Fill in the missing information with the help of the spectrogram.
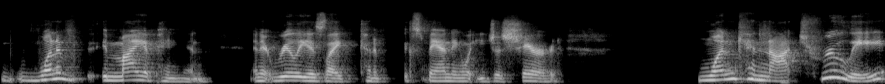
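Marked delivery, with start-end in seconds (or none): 8.0-8.9 strong punch on the word truly. Making a point to another speaker in conversation: stress on TRULY. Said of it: "emphasis on truly".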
